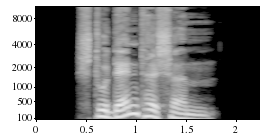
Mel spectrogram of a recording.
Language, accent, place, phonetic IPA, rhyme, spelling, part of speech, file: German, Germany, Berlin, [ʃtuˈdɛntɪʃm̩], -ɛntɪʃm̩, studentischem, adjective, De-studentischem.ogg
- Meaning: strong dative masculine/neuter singular of studentisch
